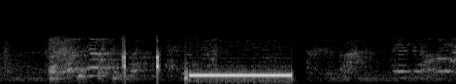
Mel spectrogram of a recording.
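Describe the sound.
A telephone ringing tone on a VoIP call: one steady mid-pitched tone lasting about a second, with muffled voices and background noise before and after it.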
